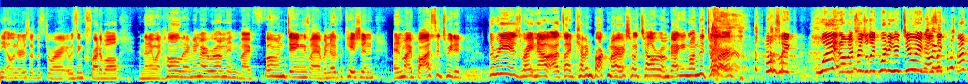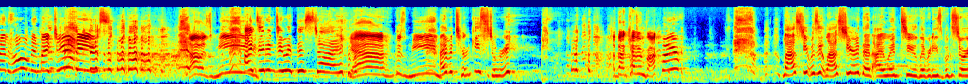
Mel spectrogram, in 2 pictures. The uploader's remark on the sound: Recorded live at Book Riot Live 2015 in NYC!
